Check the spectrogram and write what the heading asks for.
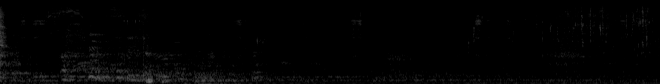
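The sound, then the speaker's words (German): Water is poured into a glass that is already full in a steady, quiet trickle with a few splashy bursts, with no talking over it, as a demonstration during a church service. “Ich habe euch noch Wasser mitgebracht.”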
